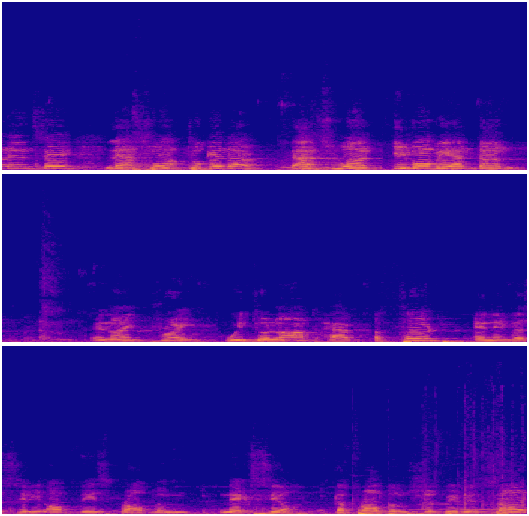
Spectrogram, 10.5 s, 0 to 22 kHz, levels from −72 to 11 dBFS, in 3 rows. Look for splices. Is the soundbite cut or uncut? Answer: cut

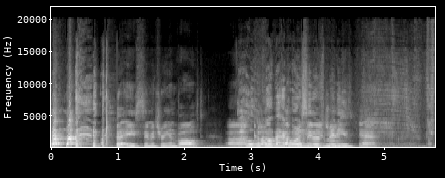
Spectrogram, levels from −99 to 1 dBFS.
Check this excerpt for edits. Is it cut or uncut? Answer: cut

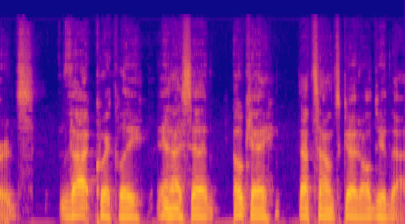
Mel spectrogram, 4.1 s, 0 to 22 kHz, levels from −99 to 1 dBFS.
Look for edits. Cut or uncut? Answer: uncut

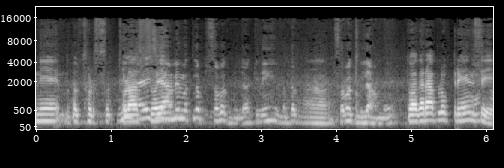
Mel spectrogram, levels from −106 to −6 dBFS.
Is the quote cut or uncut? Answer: uncut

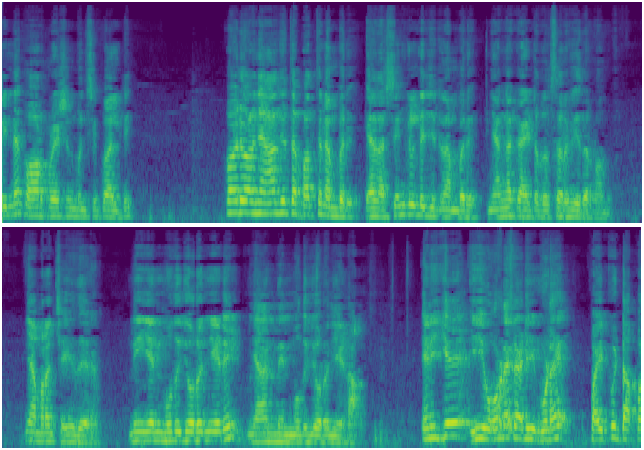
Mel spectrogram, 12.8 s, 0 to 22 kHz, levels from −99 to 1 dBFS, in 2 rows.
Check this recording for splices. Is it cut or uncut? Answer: uncut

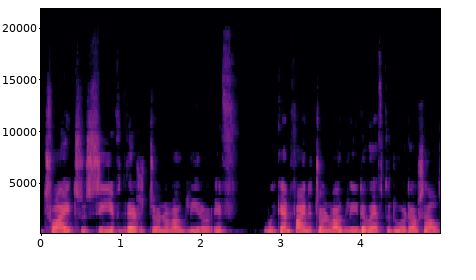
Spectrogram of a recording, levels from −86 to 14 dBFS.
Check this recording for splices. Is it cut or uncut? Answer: cut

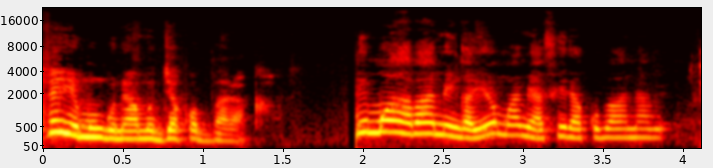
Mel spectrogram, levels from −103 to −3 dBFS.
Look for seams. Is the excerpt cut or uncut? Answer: cut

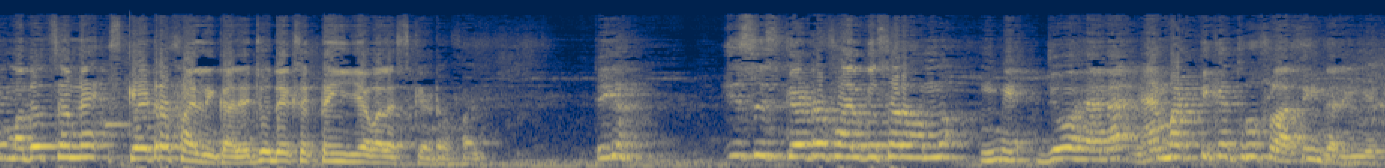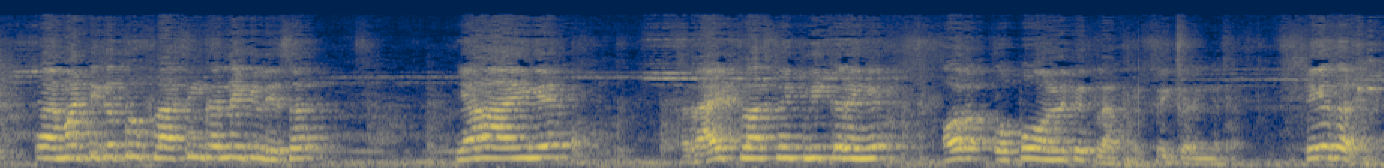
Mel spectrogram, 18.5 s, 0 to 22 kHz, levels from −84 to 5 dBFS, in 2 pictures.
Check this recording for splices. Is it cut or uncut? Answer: uncut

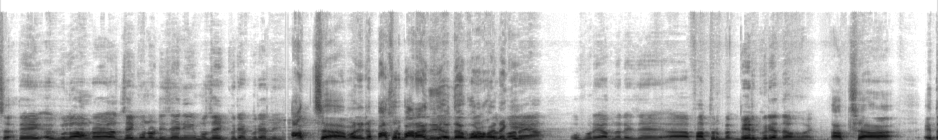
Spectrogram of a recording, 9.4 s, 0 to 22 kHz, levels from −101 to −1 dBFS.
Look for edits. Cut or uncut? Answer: uncut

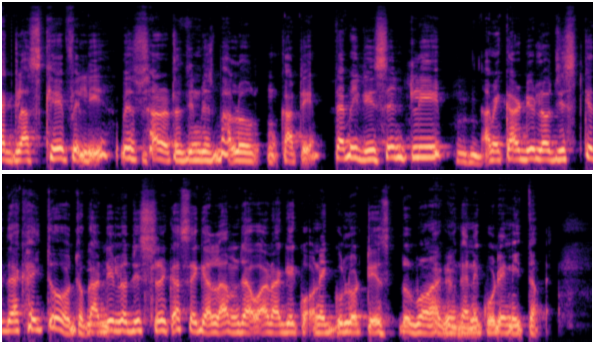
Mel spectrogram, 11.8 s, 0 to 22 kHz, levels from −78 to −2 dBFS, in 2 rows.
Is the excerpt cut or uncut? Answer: cut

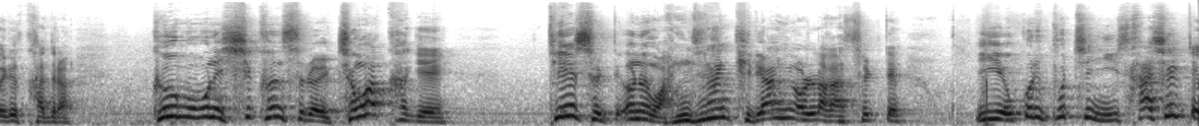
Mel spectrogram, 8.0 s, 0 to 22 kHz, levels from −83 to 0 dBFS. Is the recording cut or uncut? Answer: cut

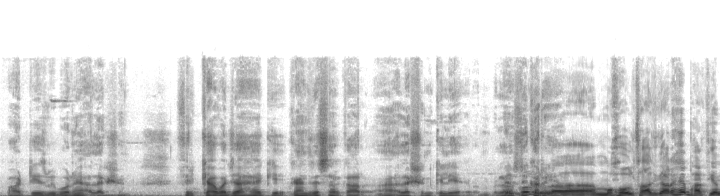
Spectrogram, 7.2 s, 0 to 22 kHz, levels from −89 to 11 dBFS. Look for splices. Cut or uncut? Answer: uncut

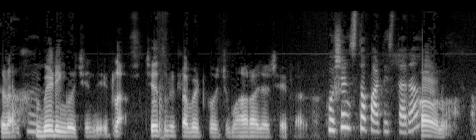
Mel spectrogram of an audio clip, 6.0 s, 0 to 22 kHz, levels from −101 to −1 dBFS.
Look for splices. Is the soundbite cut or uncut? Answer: uncut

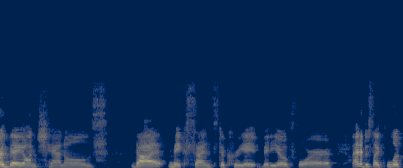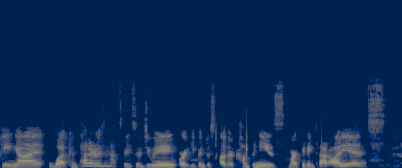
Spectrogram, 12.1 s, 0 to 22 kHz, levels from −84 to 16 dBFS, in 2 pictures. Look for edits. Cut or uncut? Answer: uncut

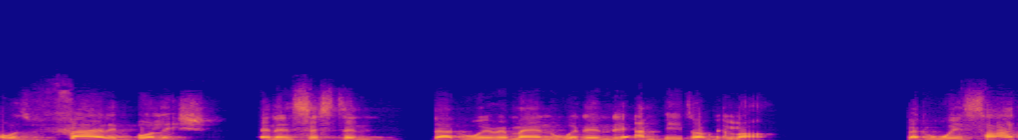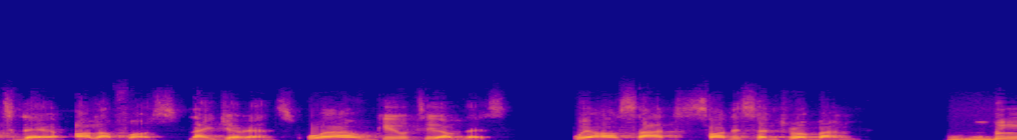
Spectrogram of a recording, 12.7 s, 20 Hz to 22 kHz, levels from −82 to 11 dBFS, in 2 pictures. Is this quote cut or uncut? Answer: uncut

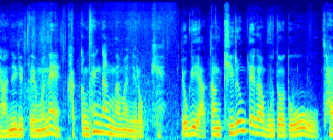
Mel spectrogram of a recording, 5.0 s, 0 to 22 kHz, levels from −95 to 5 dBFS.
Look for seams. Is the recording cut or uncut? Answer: cut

